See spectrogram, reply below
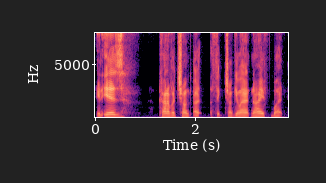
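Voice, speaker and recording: A man's voice: medium pitch, fairly even intonation, normal speed, clear, resonant tone, no room sound, clean studio sound. A man hosting a casual product review vlog outdoors, talking with a wad of chewing tobacco dip in his mouth. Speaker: knife review channel host.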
